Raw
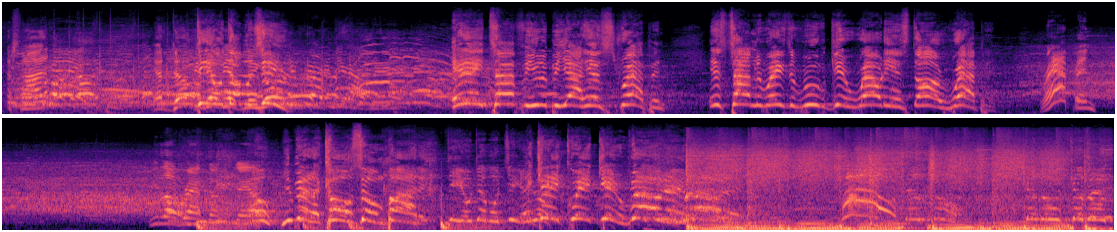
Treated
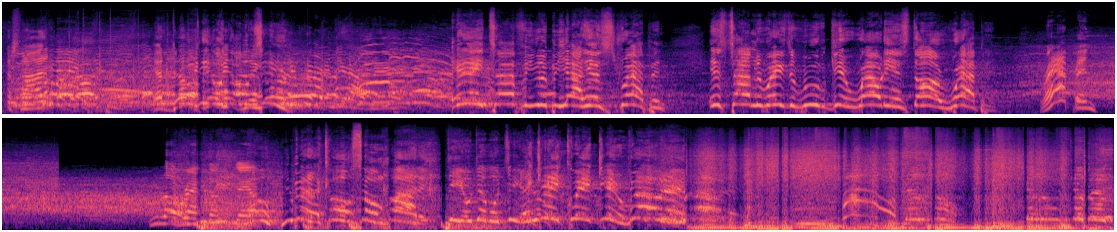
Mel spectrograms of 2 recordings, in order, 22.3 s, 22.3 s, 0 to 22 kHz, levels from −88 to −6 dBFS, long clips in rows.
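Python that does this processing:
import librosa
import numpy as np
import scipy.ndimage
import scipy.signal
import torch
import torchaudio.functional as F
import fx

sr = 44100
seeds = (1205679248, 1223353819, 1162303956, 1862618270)

y = fx.gaussian_blur(x, sr, sigma=4.7, at=(11.7, 12.78))
y = fx.highpass(y, sr, hz=fx.line((19.03, 210.0), (19.56, 83.0)), slope=12, at=(19.03, 19.56), fade=0.02)
y = scipy.signal.sosfilt(scipy.signal.butter(4, 80.0, 'highpass', fs=sr, output='sos'), y)
y = fx.low_shelf(y, sr, hz=170.0, db=8.5)
y = fx.over_compress(y, sr, threshold_db=-25.0, ratio=-0.5)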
